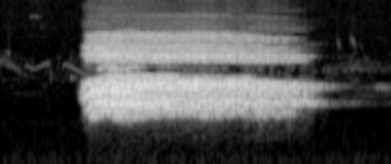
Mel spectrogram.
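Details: A single loud, hoarse, buzzy scream from a Harris's hawk, roughly one and a half seconds long, evenly harsh throughout and trailing off at the close; nothing else audible.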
